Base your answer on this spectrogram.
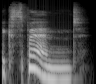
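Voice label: "expend", English, British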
